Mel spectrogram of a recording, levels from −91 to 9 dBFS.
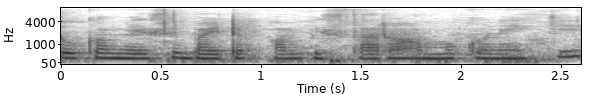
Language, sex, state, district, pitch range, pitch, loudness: Telugu, female, Andhra Pradesh, Chittoor, 200-215 Hz, 205 Hz, -20 LUFS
